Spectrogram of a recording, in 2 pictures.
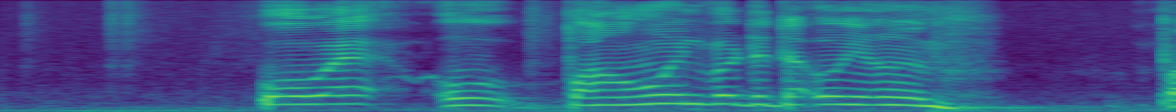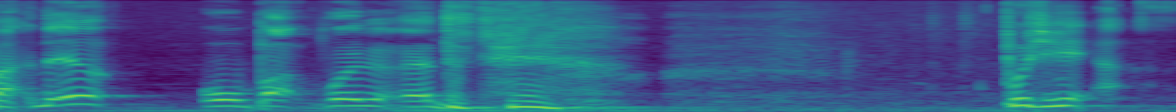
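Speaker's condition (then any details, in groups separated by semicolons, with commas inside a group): Cerebral palsy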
